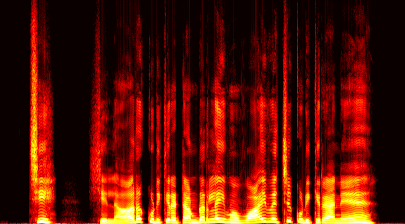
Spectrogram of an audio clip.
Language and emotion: Tamil, disgusted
